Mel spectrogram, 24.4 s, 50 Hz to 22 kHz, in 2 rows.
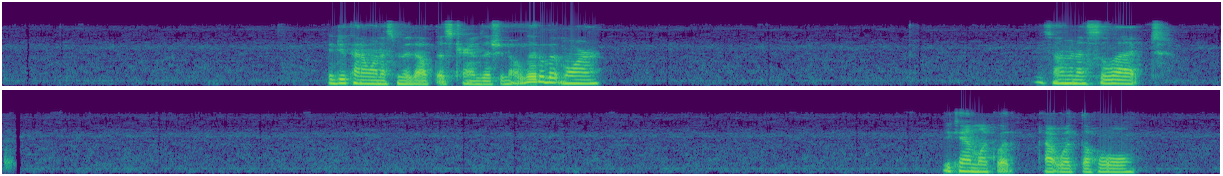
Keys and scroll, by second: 4.8 Tab, 6.2 1, 6.3 Tab, 8.9 Tab, 12.3 Tab, 12.3 1, 17.0 Tab, 20.6 1.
